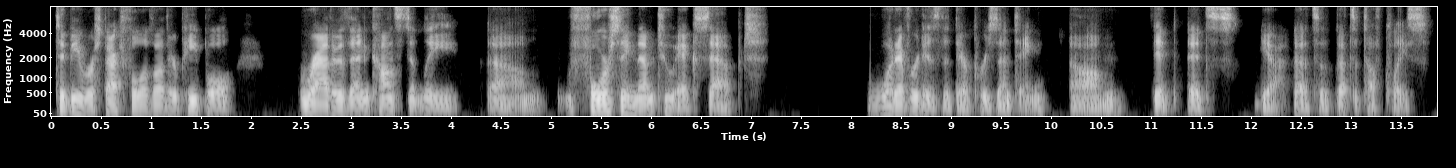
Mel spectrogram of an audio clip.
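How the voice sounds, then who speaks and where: A man with a very low, deep voice speaks candidly as a podcast guest. He wanders through his thoughts, restarting sentences and leaning on fillers as he goes. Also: a little slow, gravelly, fairly bright tone. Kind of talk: candid conversational podcast talk.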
